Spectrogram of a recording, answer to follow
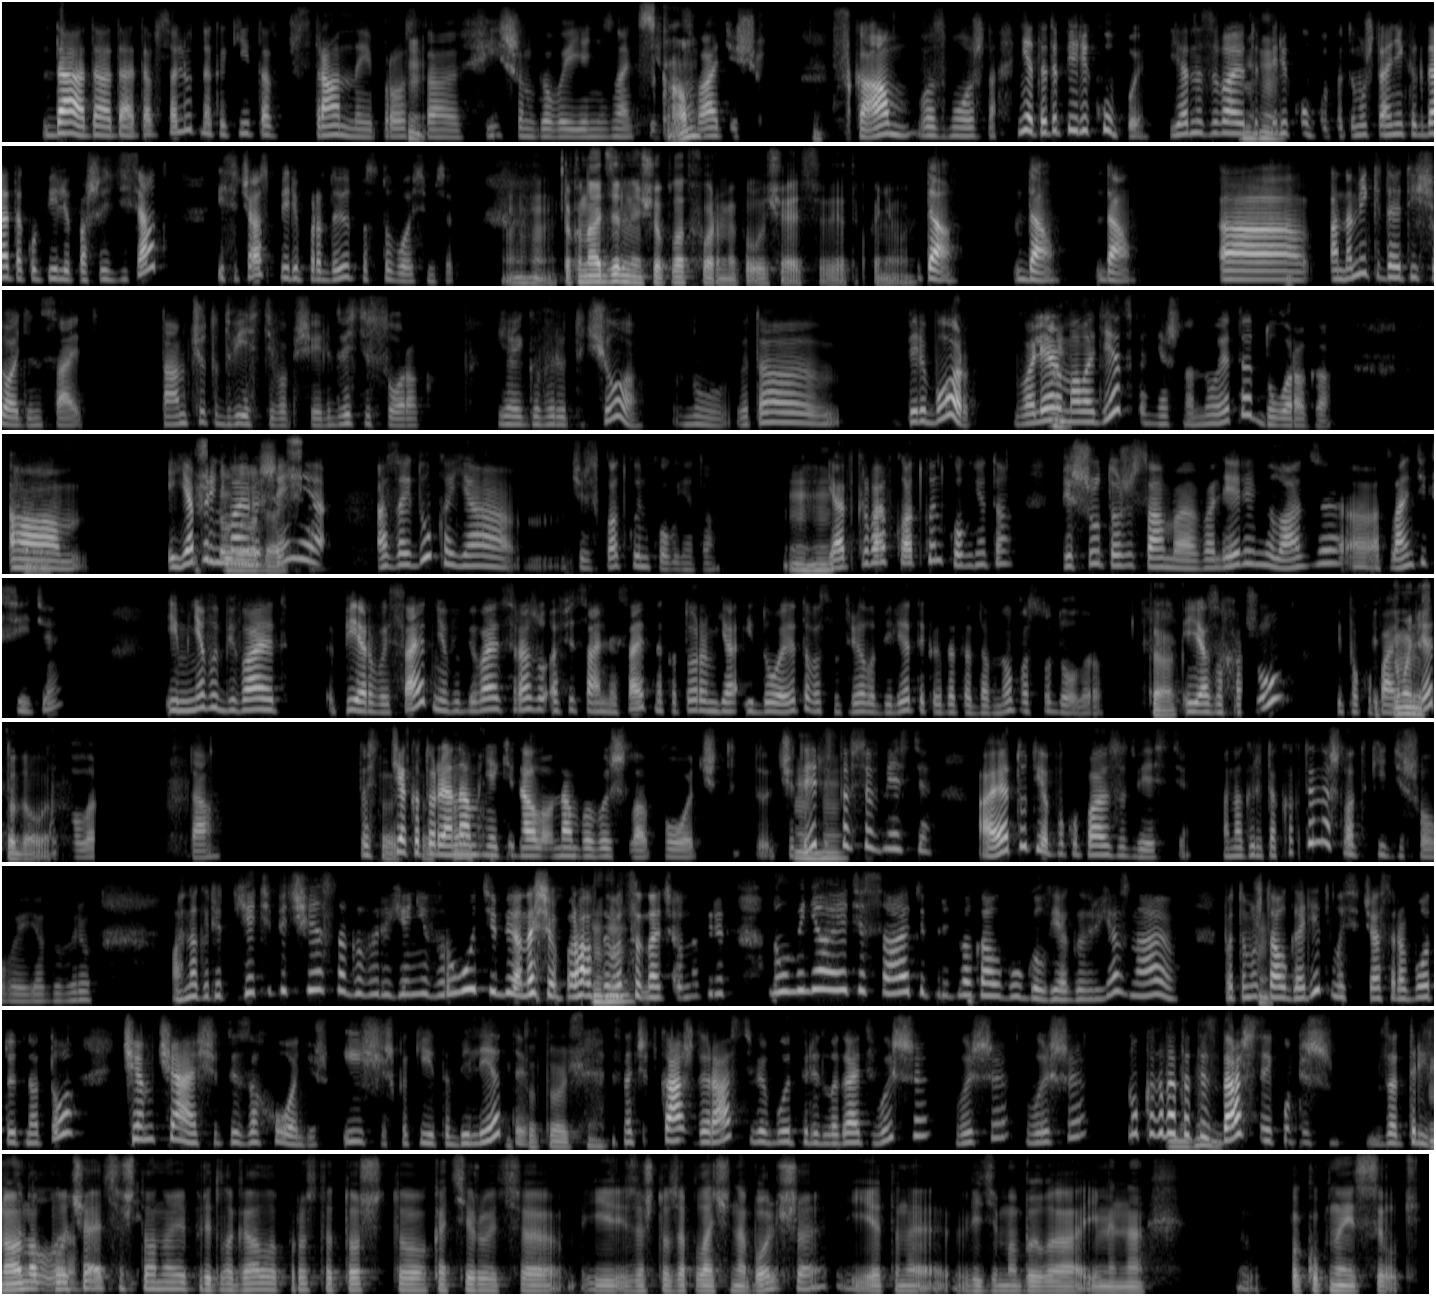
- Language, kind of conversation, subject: Russian, podcast, Что тебя больше всего раздражает в соцсетях?
- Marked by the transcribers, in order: in English: "Scam?"; in English: "scam"; put-on voice: "Я тебе честно говорю, я не вру тебе"; put-on voice: "Ну, у меня эти сайты предлагал Гугл"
